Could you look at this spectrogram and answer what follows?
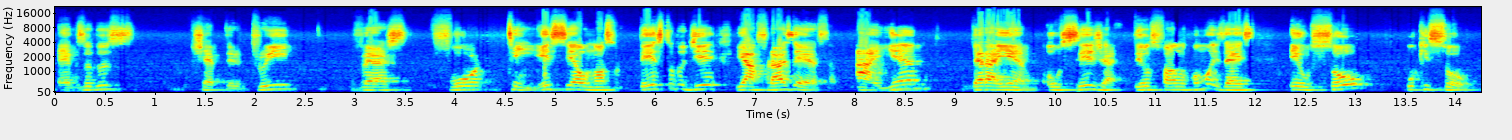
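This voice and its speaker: A Brazilian man teaching an English lesson, switching between languages and repeating example sentences slowly and carefully. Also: on the high side, expressive, a bit bright, recorded from a distance, slight background noise, low-quality recording. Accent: Brazilian Portuguese.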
